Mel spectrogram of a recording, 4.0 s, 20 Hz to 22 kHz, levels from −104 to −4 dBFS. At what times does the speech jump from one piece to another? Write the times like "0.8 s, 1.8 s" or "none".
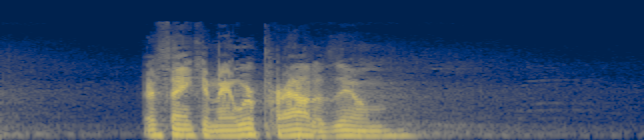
none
